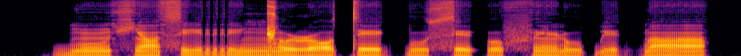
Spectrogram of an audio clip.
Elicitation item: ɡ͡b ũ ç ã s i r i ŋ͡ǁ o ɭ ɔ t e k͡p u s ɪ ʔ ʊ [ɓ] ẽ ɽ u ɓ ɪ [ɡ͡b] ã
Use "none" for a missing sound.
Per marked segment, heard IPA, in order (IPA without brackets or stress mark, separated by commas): f, ɡ͡b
